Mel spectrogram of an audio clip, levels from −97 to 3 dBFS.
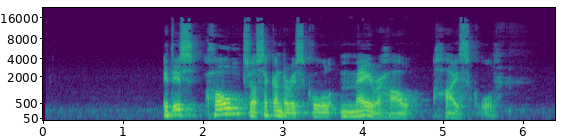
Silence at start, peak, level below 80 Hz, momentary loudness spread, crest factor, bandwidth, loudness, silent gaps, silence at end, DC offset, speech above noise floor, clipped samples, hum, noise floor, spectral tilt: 1.5 s; -2 dBFS; -56 dBFS; 16 LU; 20 dB; 16 kHz; -19 LUFS; none; 0.7 s; under 0.1%; 41 dB; under 0.1%; none; -60 dBFS; -5.5 dB/octave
